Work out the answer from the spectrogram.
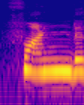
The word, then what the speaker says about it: Pfund: you call it as fund series. Fund series, here P fund we will write, but P is silent.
